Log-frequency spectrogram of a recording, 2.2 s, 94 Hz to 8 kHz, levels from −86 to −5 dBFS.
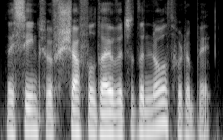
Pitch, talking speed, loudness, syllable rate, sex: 110 Hz, 295 wpm, -18 LUFS, 7.0 syllables/s, male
